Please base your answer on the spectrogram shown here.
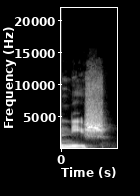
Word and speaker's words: niche: There's always going to be a niche or niche depending on how you say it.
